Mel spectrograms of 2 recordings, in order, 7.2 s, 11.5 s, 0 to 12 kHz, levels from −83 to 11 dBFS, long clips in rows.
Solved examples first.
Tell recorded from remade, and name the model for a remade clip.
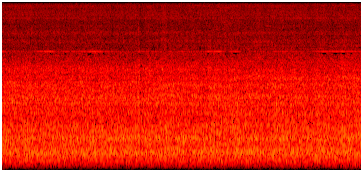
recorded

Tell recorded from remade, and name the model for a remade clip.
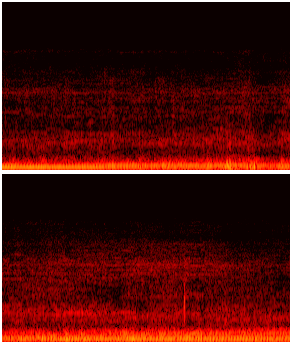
remade, codec, SNAC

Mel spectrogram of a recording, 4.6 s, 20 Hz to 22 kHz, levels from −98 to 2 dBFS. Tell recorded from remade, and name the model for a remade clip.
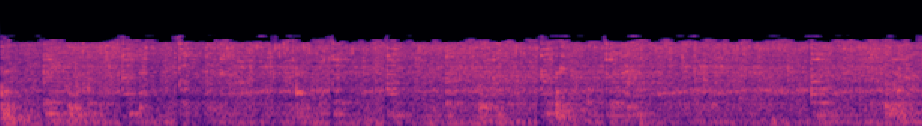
recorded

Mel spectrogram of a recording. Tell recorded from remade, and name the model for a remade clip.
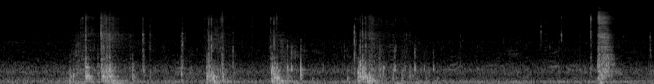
recorded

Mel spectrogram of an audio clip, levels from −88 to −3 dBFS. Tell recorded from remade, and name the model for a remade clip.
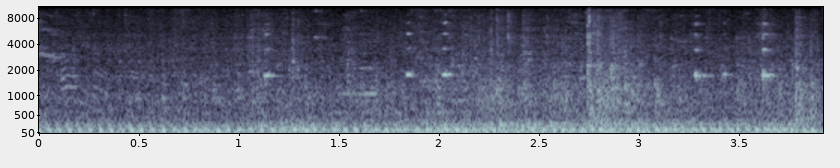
recorded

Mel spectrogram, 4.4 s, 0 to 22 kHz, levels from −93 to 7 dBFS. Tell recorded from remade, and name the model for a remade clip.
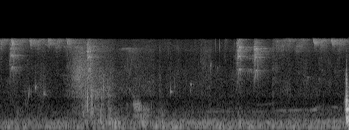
recorded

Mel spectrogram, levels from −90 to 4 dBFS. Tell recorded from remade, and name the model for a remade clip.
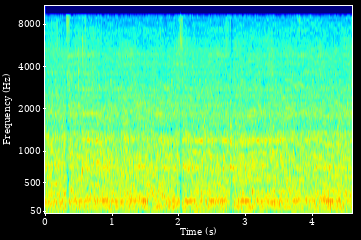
remade, codec, SNAC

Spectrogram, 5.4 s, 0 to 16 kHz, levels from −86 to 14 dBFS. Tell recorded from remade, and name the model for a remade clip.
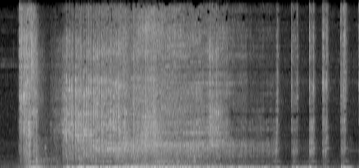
recorded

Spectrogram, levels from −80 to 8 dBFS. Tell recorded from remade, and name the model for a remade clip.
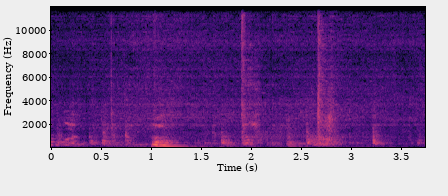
remade, codec, SNAC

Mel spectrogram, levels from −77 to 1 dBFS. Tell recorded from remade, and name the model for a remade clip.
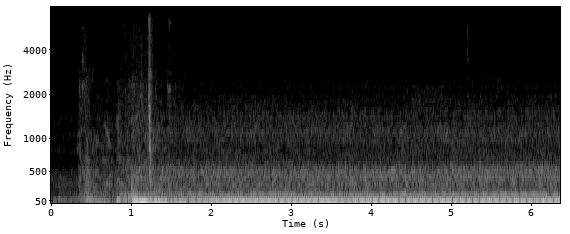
recorded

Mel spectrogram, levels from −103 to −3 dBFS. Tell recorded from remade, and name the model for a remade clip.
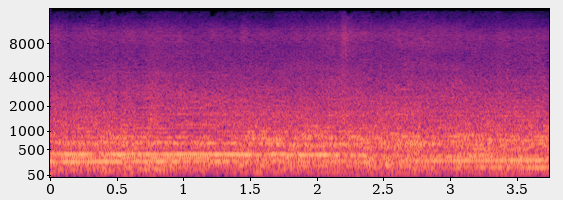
remade, codec, SNAC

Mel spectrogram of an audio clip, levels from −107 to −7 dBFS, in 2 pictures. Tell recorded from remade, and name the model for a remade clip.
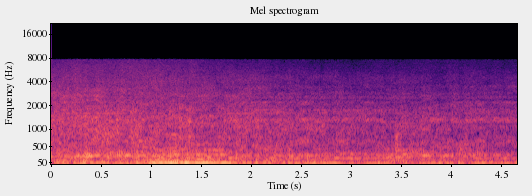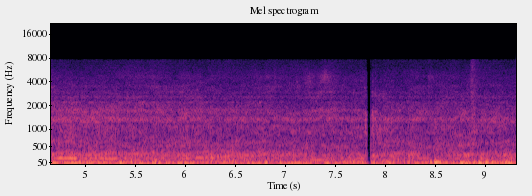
remade, codec, SNAC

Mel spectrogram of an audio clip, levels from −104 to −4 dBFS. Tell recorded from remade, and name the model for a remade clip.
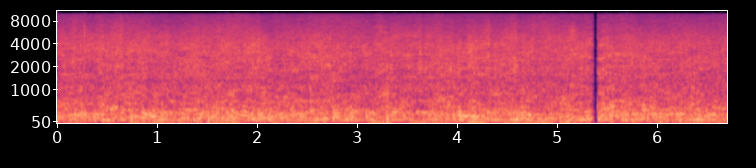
remade, codec, SNAC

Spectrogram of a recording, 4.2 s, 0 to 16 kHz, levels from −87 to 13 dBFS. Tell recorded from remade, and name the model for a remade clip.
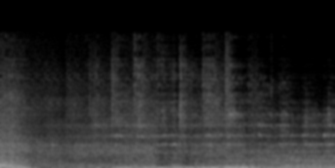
remade, codec, SNAC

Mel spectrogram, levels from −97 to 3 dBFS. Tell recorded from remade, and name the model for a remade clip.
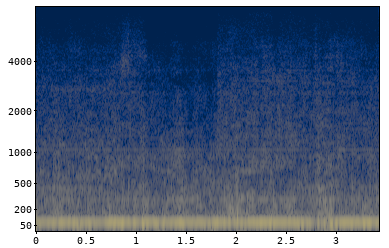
remade, codec, SNAC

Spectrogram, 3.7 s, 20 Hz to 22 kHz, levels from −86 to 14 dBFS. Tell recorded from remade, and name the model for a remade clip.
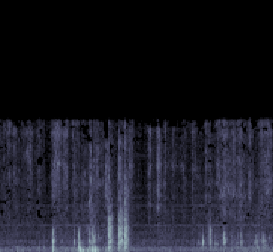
recorded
